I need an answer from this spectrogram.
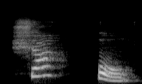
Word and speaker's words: chapeau: Next is Chapeau. Chapeau. The pronunciation of CH is sh in French. Sh. So CHA is sha, PEAU, po. Chapeau. Chapeau is hat.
